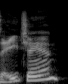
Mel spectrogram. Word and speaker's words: Etienne: I mean, everybody's been saying his name wrong, and I get it because Etienne looks like Etienne and doesn't look like anything like Achan, but that's how we're going to say it going forward.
